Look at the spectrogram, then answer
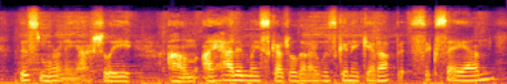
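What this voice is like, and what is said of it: Congested, nasal, sick-sounding voice. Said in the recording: “if you can hear it in my nose, you can hear it in my voice. I'm a little under the weather”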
